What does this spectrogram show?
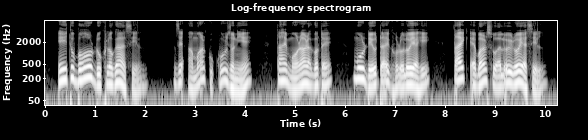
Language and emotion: Assamese, sad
